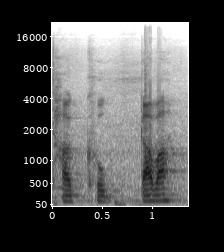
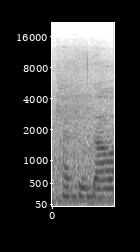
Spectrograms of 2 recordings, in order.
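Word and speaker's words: Tokugawa: I'm gonna need help with these names because I forgot how to pronounce them. Mm-hmm. While Yesu and Ayasu Ayasu and how do you say that? Takugawa. Takugawa That's the first name and the last name.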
